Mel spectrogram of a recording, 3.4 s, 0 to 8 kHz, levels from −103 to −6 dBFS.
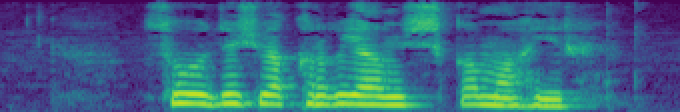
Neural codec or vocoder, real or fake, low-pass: none; real; 7.2 kHz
